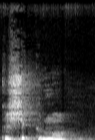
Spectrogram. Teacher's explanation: Quando a consoante S se encontra com um I, né, o S vira com I, ele automaticamente se palataliza, ele vira Shi.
